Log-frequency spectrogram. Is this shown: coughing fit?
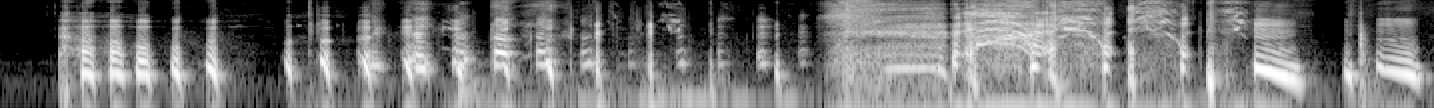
yes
